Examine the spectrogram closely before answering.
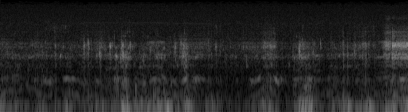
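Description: Wooden canoe paddle stroking through river water, with the splash and swirl of each stroke and a few soft knocks on the canoe.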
